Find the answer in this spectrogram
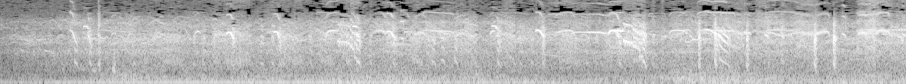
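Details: Arctic terns recorded close up giving anxiety and threat calls at an intruder, with chicks calling: harsh, grating descending cries overlap rapidly with thin high whistles and clicks, building into a steady, excited chatter.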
